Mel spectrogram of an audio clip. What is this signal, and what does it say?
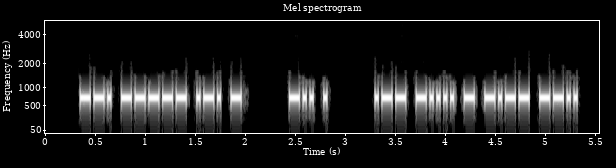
Morse code, heard as a keyed tone, about 34 wpm, 700 Hz. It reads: G0RT DE W6TYZ
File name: UK MASTER QSOs TRAINING / 35WPM / UK MASTER QSOs 0040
